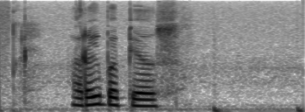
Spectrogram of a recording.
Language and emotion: Russian, sad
